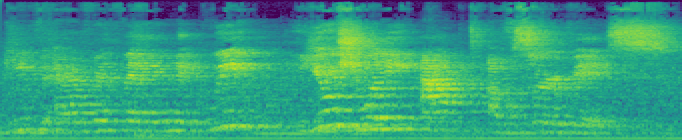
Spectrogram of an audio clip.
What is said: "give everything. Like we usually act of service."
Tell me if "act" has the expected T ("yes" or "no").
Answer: yes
